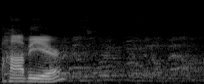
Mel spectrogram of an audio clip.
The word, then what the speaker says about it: Xavier: Xavier CIS Javier CIS sorry spelled like Xavier pronounced Javier southeast of Seline will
